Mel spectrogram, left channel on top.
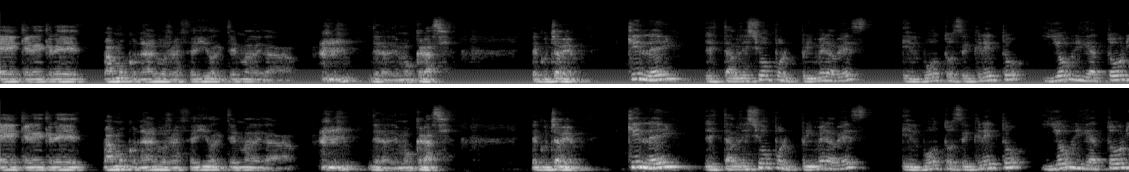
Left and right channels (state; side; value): noise; left; hum, 19 dB below the sound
